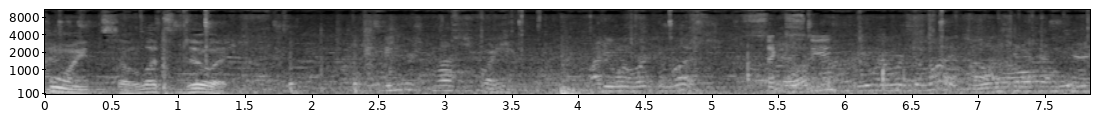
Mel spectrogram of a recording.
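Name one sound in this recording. Casino chips click and clack together as they are stacked and slid.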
